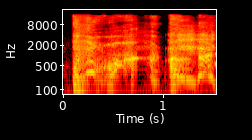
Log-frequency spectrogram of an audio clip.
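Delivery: a high, hammy hacking cough; mock cough imitating the driver in the hall; imitated cough. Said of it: "like that".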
